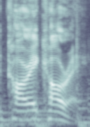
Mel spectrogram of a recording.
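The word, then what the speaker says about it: kare-kare: The very first thing I wanted to try is the kare kare.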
